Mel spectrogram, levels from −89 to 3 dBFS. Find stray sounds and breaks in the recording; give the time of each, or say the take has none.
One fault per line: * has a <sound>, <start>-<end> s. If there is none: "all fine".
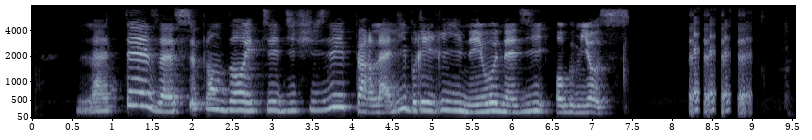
* has a laugh, 8.2-9.0 s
